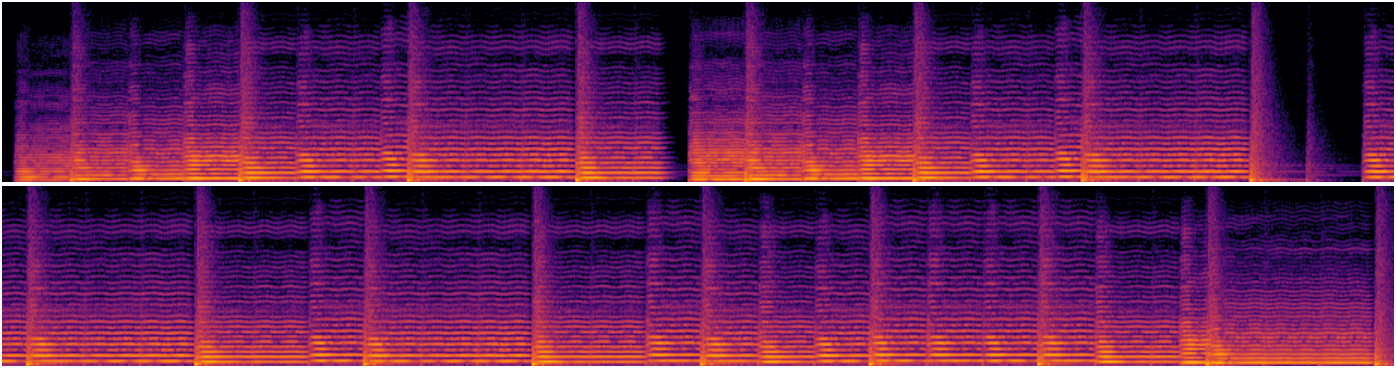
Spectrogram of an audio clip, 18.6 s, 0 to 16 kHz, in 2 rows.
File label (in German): midi 1-stimmig; der alte wanderbursche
